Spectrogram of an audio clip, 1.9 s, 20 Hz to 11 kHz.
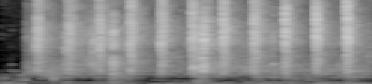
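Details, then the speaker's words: Propane tankless water heater with weak batteries (about 2 V reaching the solenoid) before battery replacement: sharp spark ticks about seven per second with no burner whoosh; gas valve not opening from low battery voltage. "you hear that you can hear the spark but you can never hear or feel the their propane go through"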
